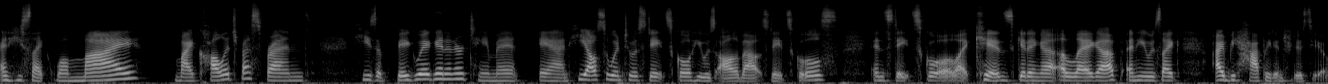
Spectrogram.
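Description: In a very clean recording with a silent background, a woman talks at a moderate pace in a normal speaking voice with an American accent. Her pitch is medium and its variation is ordinary. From Napa, California. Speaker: podcast co-host. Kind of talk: casual chat.

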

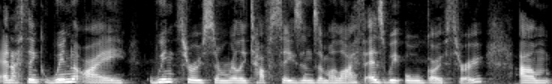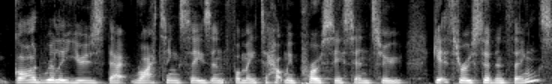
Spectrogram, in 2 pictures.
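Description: A woman speaks at a medium pitch and moderate pace in a monotone, flat intonation on a very clean recording with a silent background. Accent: New Zealand. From New Zealand, Christchurch. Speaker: rap and spoken word artist. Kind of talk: interview.

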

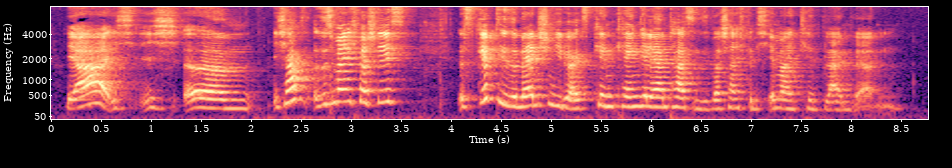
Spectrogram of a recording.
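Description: A woman's fairly high voice moves through very wide pitch swings at a fairly quick pace. Room echo is audible. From Germany, Ghanaian community. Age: 20s. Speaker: podcast co-host. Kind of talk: casual chat.

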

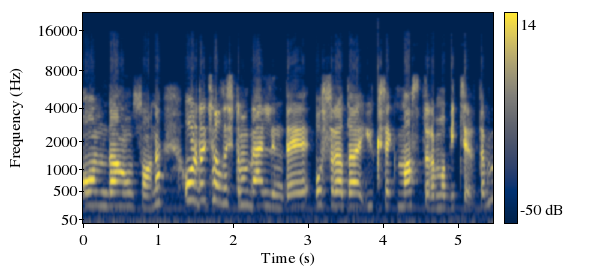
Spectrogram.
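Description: A woman's high voice at a fairly slow pace, hardly any pauses, fairly even intonation and very even loudness, over noticeable background noise. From Turkey, Izmir. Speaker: orchestral violist. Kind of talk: interview.

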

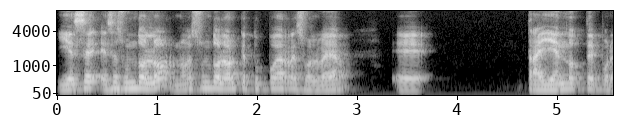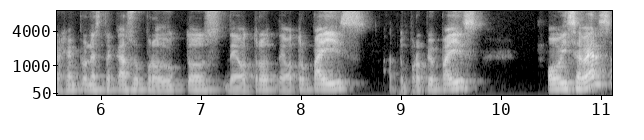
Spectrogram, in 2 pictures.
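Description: Somewhat breathy and fairly high-pitched, a man with a Mexican accent speaks fairly slowly, showing ordinary pitch variation and big swings in loudness. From Mexico. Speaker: e-commerce expert. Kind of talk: interview. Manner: halting, many repetitions.

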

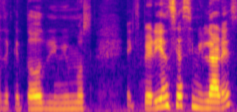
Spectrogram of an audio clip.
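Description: A woman with an ordinary speaking voice at a moderate pace, with ordinary pitch variation. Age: 30s. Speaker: podcast co-host. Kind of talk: casual chat. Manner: laughs often.

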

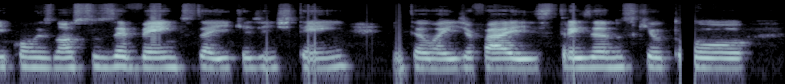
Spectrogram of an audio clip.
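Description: A woman's medium-pitched voice, bright and sharp in tone, flat and monotone in intonation, at a fairly slow pace. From Curitiba, southern Brazil. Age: 30s. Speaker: leadership speaker and company founder. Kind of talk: interview.

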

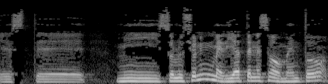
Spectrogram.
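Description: With normal pitch movement, a man talks in a somewhat breathy, mid-range voice. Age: 20s. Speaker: university student. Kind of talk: casual interview.

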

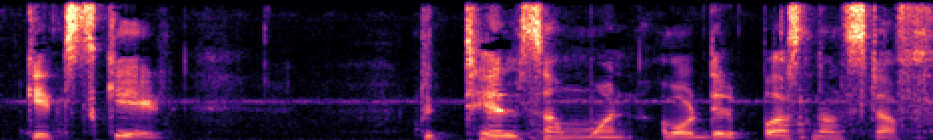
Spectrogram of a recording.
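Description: Speaking at a moderate pace with a non-native accent, a man leaves long, frequent pauses. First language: not English. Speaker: anonymous podcaster. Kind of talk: monologue podcast intro.

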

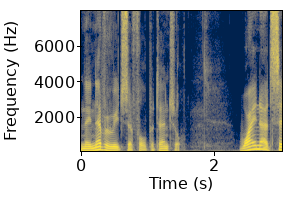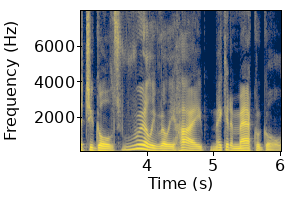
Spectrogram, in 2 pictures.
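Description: An ordinary speaking voice with an American accent and lively intonation. The recording is very clean, with a silent background. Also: man. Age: 60s. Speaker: retired navy special forces operator and author. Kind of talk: casual interview.

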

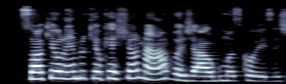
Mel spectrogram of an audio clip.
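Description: A woman talks at a moderate pace in a high voice, her pitch swinging very widely. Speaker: journalist and tourism worker. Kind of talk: casual chat.

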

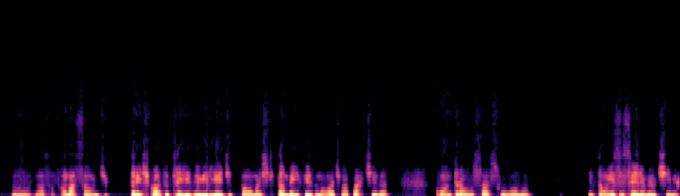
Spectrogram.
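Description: With a dry, close sound and no echo, a man of medium pitch speaks in a dark, mellow tone at a moderate pace, his intonation monotone and flat while his loudness swings widely. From Brazil, Amapá (North). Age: young. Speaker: journalism student, women's football analyst. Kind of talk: casual podcast chat.

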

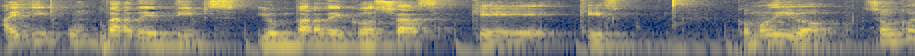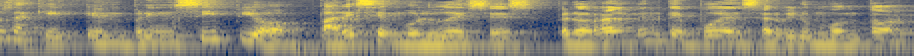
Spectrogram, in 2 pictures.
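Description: At a fairly slow pace, a fairly high-pitched man speaks with ordinary pitch variation, with audible room echo and noticeable background noise. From Argentina, Buenos Aires (Belgrano). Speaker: podcast host. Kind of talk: casual chat.

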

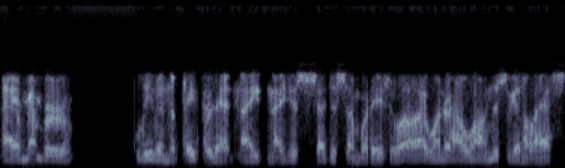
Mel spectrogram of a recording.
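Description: A man with an American accent, very fast, fairly low-pitched and monotone, with flat intonation. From Rochester, New York. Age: 70s. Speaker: retired newspaper and radio journalist. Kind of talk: casual interview.

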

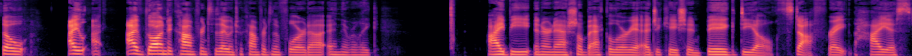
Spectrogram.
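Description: A woman with an American accent talks very fast at a fairly low pitch with fairly even intonation. The sound is dry and close, with no echo. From northern Michigan. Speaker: school superintendent. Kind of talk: casual interview.

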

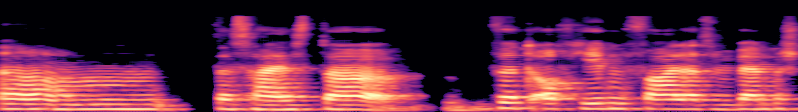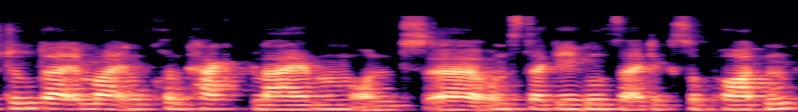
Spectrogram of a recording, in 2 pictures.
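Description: A woman with a fairly low pitch speaks at a fairly slow pace with monotone, flat intonation. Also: hardly any pauses. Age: 30s. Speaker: entrepreneur, former teacher. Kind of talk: casual interview.

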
